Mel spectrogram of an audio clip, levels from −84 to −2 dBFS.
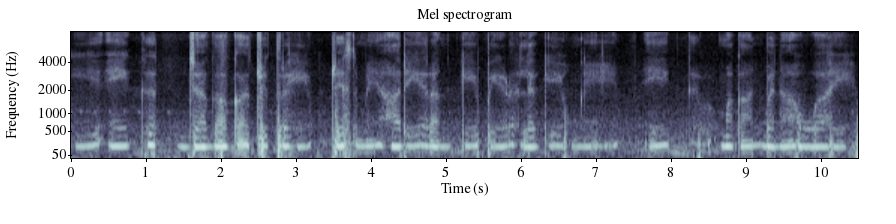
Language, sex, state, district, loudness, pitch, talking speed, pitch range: Hindi, male, Rajasthan, Nagaur, -24 LUFS, 195 Hz, 110 wpm, 190-205 Hz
